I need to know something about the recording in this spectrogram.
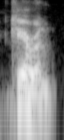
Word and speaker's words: Ciaran: real and just for our viewers can you pronounce your name so that Mark knows how to say it in the future Kieran and your last name there there you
